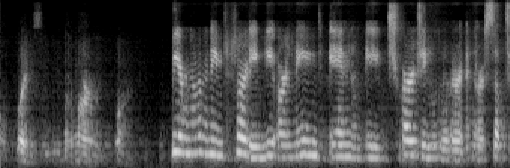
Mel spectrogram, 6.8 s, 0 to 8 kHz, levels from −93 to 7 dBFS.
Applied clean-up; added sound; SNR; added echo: neural mask model DeepFilterNet 3.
